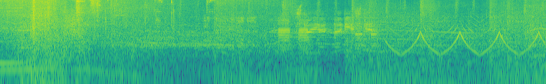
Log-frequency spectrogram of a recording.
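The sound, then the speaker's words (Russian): A car fitted with a welded metal bull bar smashes through gates with a loud, heavy crash at the start. Dense, rumbling noise follows, and a wailing siren rises and falls near the end. “Машина разгоняется и сносит ворота.”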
